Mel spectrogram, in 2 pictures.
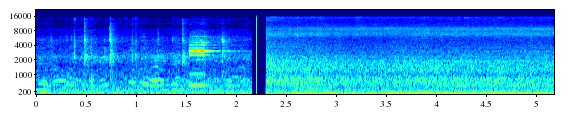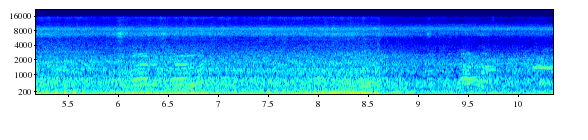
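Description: A short horn toot about one and a half seconds in. After a sudden cut, a truck engine runs with a steady low rumble that drops away near the end.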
